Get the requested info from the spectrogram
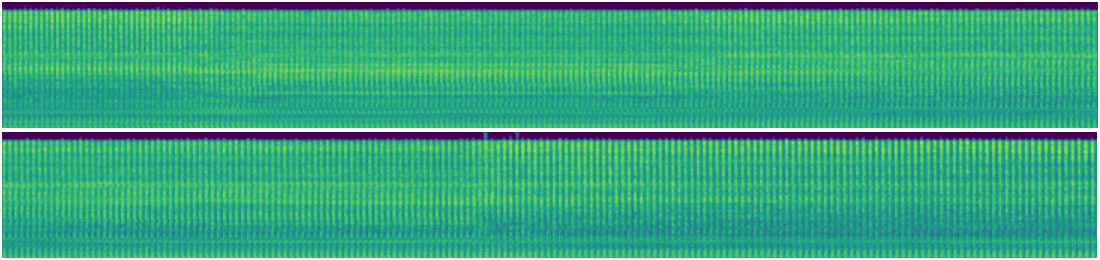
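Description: Pneumatic cab-lift pump on a Peterbilt cab-over truck running continuously with a fast, even rattle as it tilts the cab forward, over a steady low hum.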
